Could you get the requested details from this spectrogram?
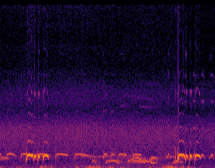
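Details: Local zebra doves in a lure recording for teaching birds to sing: quick repeated clipped coos overlapping from more than one bird, loud bursts at about half a second and three and a half seconds, with low rumbling underneath.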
